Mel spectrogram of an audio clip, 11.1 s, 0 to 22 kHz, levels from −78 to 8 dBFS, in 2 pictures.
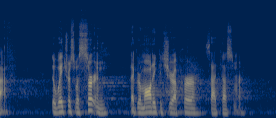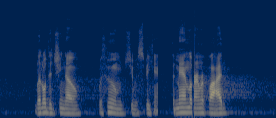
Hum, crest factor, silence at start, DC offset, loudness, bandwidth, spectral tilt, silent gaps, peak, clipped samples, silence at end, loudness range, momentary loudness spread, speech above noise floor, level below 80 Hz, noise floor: none; 22 dB; 0 s; under 0.1%; -31 LUFS; 16 kHz; -4.5 dB/octave; none; -10 dBFS; under 0.1%; 0.85 s; 9 LU; 19 LU; 37 dB; -78 dBFS; -68 dBFS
